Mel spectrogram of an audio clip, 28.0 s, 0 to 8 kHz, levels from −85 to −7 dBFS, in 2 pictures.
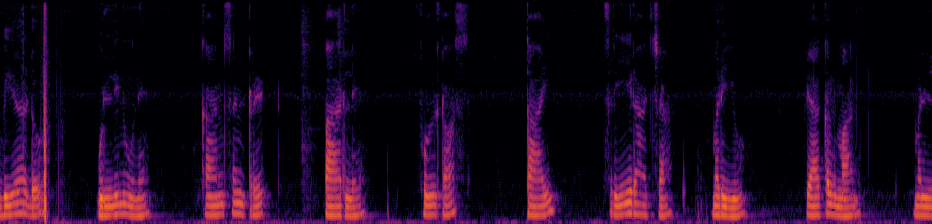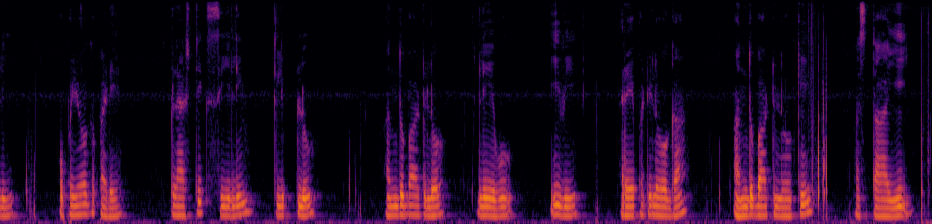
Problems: constant background noise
